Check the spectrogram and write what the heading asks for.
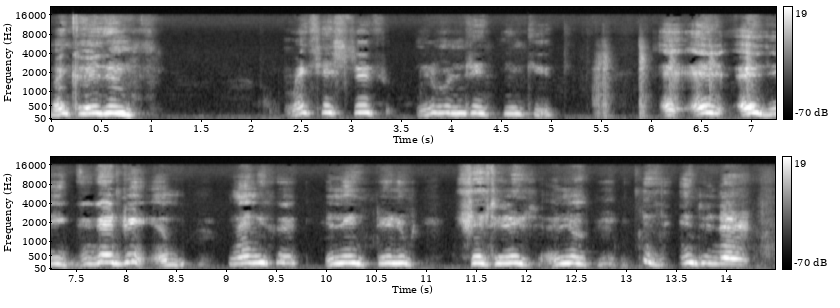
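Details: Dysarthria in an adult woman with cerebral palsy.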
